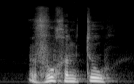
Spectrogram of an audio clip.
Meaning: inflection of toevoegen: 1. plural present indicative 2. plural present subjunctive
- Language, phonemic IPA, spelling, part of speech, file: Dutch, /ˈvuɣə(n) ˈtu/, voegen toe, verb, Nl-voegen toe.ogg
